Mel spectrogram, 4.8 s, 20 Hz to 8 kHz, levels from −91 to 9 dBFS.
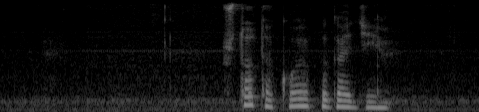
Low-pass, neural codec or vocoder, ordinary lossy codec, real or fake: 7.2 kHz; none; Opus, 32 kbps; real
